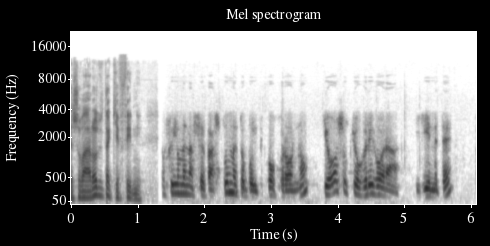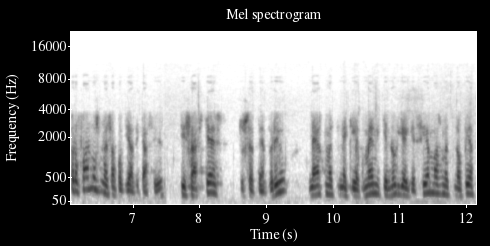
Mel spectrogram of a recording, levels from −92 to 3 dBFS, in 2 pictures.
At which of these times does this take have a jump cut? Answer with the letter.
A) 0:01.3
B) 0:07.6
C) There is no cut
A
